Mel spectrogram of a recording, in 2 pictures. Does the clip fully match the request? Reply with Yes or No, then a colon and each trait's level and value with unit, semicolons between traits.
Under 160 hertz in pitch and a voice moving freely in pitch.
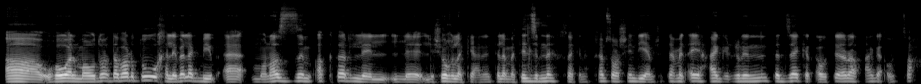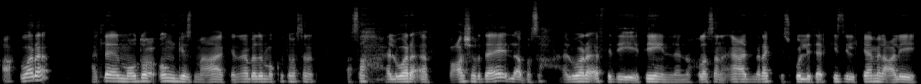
No: low, 135 Hz; average, 3.0 semitones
